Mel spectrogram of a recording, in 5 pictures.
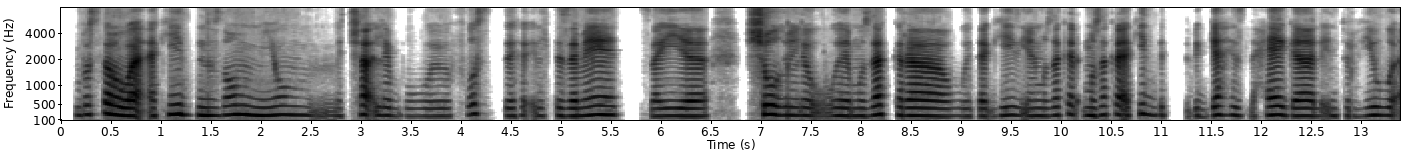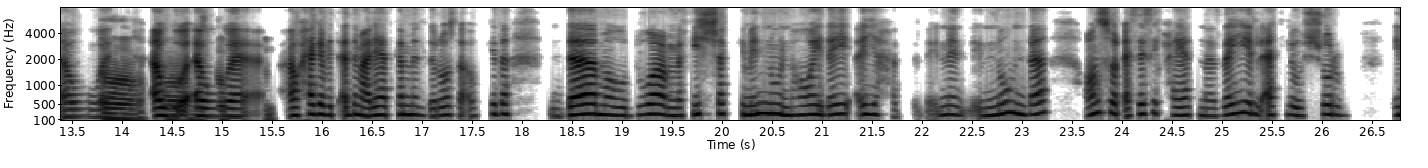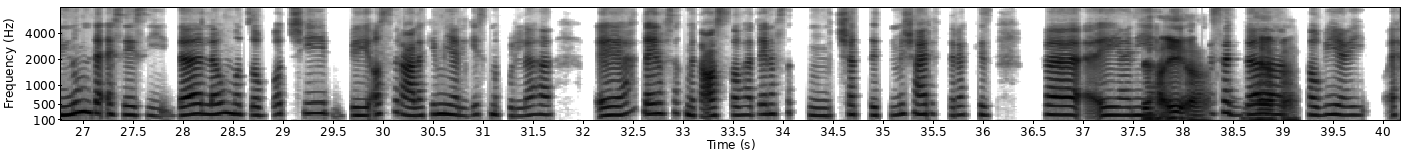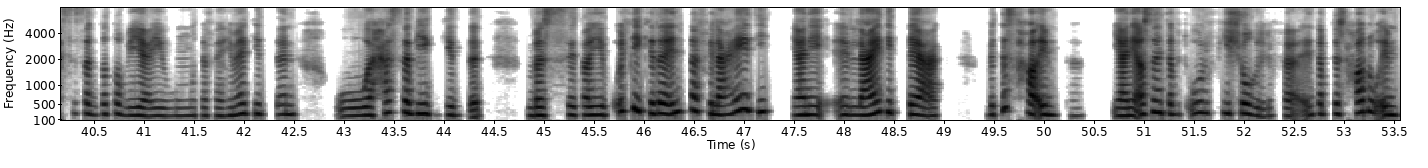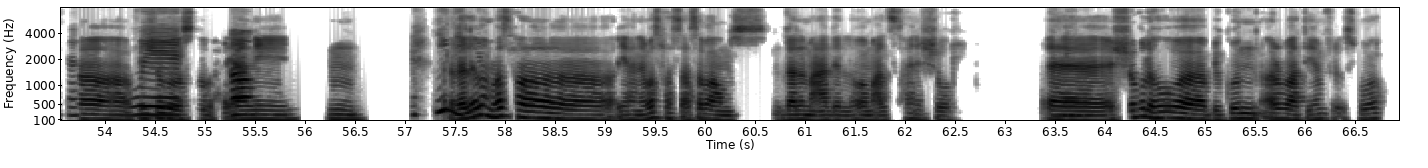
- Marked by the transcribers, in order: other background noise; in English: "لinterview"; unintelligible speech
- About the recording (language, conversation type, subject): Arabic, advice, إزاي جدول نومك المتقلب بيأثر على نشاطك وتركيزك كل يوم؟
